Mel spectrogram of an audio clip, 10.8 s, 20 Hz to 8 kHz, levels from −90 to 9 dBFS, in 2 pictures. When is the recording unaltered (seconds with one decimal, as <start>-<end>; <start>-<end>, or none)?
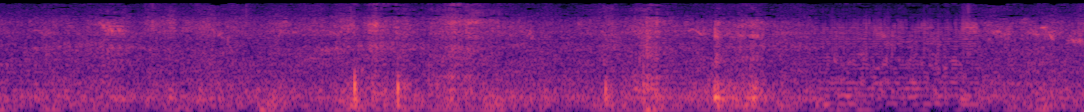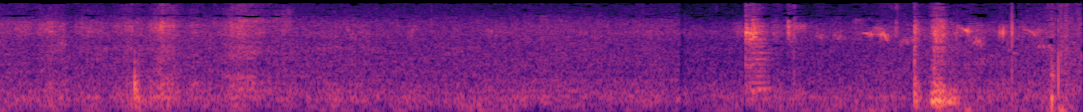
0.0-4.1; 4.9-10.8

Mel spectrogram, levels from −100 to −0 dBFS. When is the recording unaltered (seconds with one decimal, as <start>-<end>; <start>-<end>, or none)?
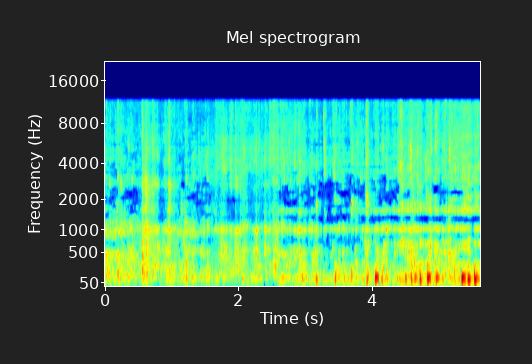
0.0-0.5; 1.1-1.6; 2.6-5.6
